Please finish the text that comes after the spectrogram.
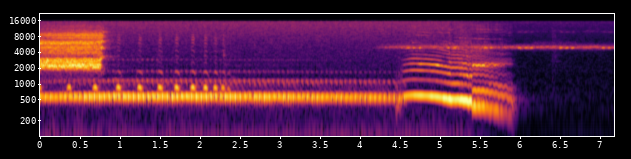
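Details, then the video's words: An owl holds a long, steady mid-pitched tone with quick pulsed overtones for several seconds, ending in a wavering, downward-sliding whinny, with low rumbling background noise that fades away. "The Distinctive Calls of Owls"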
